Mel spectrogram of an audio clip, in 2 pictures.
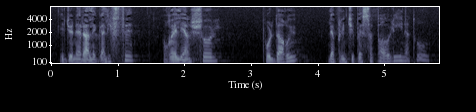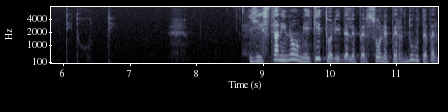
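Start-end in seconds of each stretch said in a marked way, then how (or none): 1.7-6.7 names trailing into a whisper, voice dying away; fading whisper. Acted. Babette mourning her lost patrons, fading to a whisper. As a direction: let the last words vanish into breath.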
